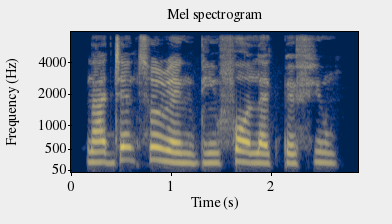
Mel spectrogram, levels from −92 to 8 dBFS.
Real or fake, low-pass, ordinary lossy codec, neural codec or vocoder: real; 7.2 kHz; none; none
